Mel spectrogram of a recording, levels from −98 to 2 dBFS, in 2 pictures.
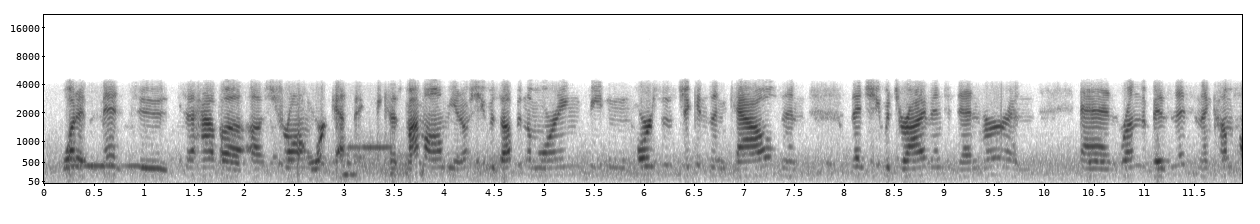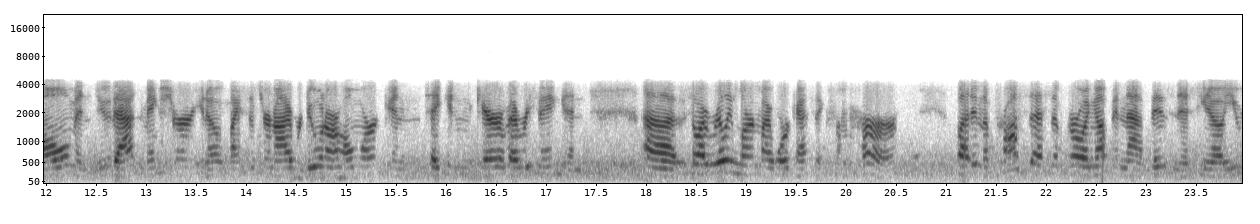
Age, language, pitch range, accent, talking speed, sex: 30-49, English, 175-215 Hz, American, 220 wpm, female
